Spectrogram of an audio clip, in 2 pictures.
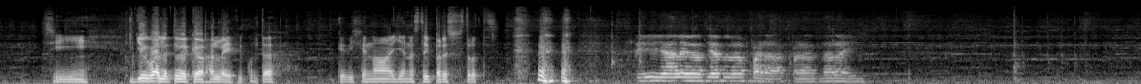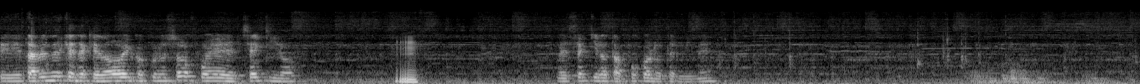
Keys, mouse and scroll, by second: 1.5 middle click, 1.6 middle click, 2.0 ctrl+s, 6.4 shift+s, 7.7 shift+middle click, 9.5 click, 10.2 middle click, 11.7 f, 11.9 click, 18.7 middle click, 19.1 ctrl+z, 19.8 click, 19.9 click, 20.8 ctrl+z, 21.2 middle click, 21.3 middle click, 22.0 click.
